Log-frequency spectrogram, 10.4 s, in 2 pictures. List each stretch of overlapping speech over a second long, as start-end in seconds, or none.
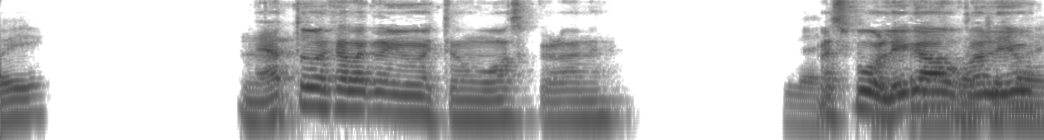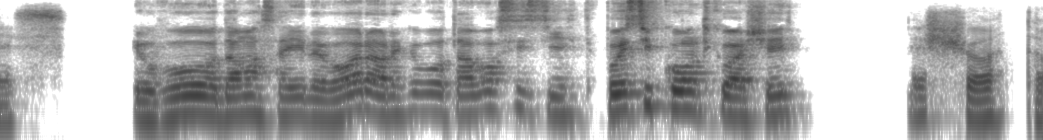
4.0-5.3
